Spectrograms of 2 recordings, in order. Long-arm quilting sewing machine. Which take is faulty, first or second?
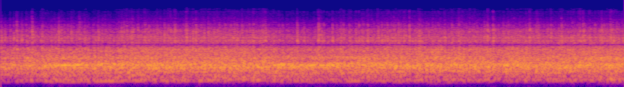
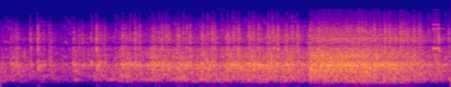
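first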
